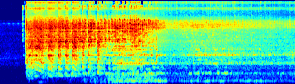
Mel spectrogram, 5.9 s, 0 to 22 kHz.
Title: Tacoma V4 1999 Engine difficult to start and engine misfire 🤯🤯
